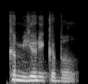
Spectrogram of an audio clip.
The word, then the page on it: communicable: Indian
